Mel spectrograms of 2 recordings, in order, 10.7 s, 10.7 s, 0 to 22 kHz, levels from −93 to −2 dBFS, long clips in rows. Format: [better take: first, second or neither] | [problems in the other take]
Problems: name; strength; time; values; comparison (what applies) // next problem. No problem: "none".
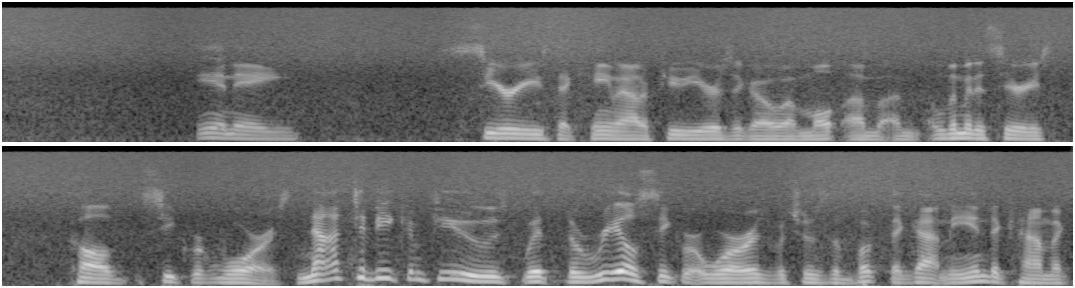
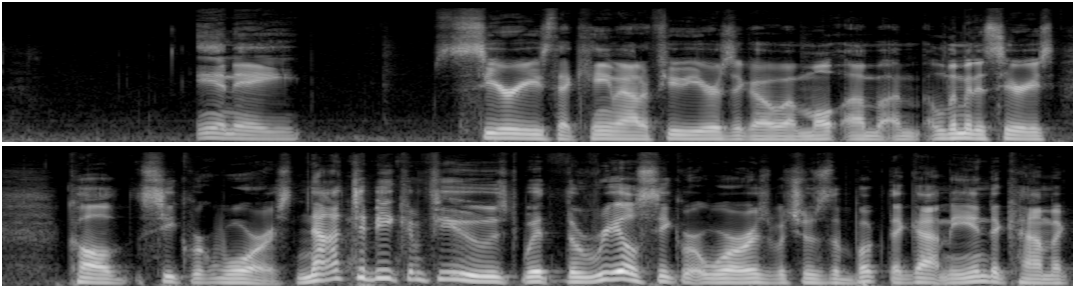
second | hiss; loud; throughout; 4 dB below the speech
